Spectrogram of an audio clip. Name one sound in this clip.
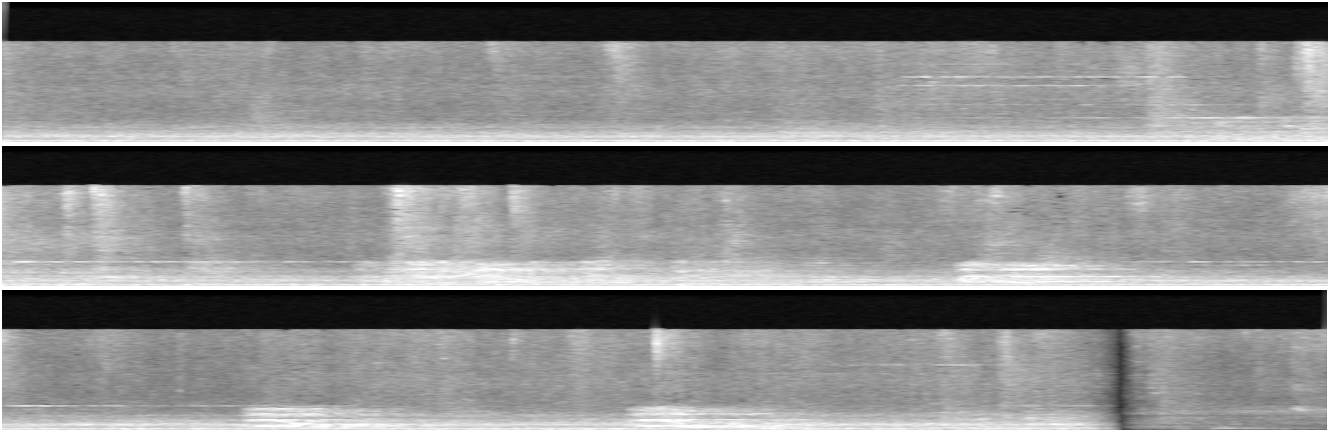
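A large crowd murmurs and calls out in a large echoing hall.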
